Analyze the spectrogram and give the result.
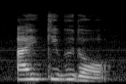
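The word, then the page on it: aikibudo: native Japanese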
